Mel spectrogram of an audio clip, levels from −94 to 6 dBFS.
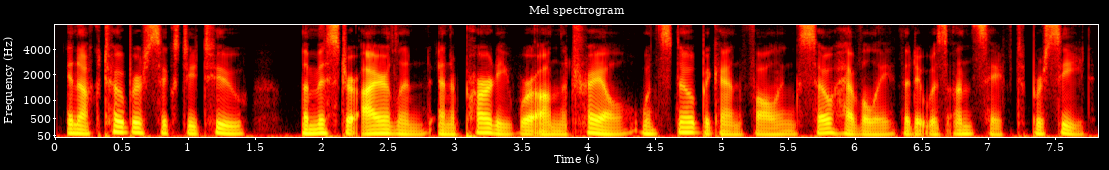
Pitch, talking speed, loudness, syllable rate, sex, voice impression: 100 Hz, 200 wpm, -22 LUFS, 5.6 syllables/s, male, masculine, adult-like, tensed, fluent, cool, intellectual, calm, friendly, wild, kind, modest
